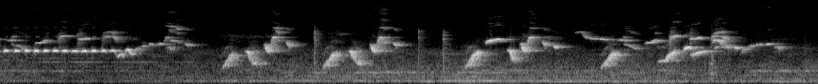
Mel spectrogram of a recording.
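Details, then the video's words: White-rumped shama kretekan meant to stir up rival shamas: a fast buzzy rattle, then harsh upward-sweeping squawks and scratchy whistles in quick irregular bursts over a low background hum. "KRETEKAN MURAI BATU GACOR MANCING EMOSI"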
